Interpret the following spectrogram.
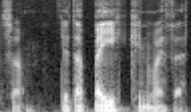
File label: "beic", Welsh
